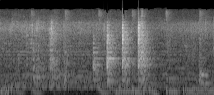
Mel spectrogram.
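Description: Turkey sausage and sauteed vegetables frying in a pan, a steady sizzle broken by spatula scrapes and clinks against the metal, with a low background hum and no talking.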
